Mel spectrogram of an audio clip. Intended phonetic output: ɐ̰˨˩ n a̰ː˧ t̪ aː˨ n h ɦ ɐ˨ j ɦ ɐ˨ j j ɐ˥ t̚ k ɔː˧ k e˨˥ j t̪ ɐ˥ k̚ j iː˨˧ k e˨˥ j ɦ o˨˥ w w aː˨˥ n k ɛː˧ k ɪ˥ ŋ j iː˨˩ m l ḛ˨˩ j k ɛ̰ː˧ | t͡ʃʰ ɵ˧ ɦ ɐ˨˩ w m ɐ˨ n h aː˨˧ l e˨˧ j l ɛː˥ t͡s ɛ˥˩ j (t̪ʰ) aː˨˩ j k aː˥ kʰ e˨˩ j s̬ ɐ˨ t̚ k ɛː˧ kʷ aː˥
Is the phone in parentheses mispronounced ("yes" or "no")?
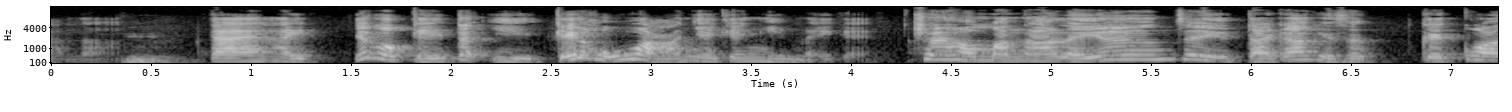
yes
